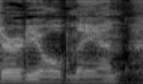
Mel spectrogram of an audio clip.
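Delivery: put-on muttering under breath. Retelling what a mother said about a game show host: imitating muttering under the breath. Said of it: "the mother saying under her breath".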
